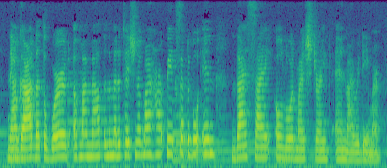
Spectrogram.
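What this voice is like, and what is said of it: Congested, stuffy-sounding voice. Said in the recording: “as you can hear in my voice, the weather is changing. It's causing my allergies to flare up.”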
